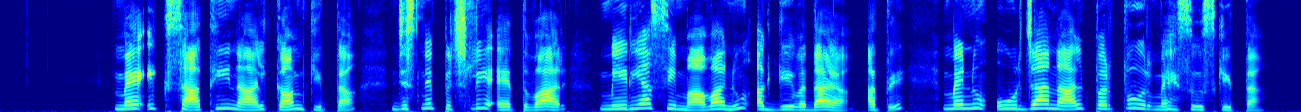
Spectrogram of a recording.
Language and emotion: Punjabi, happy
